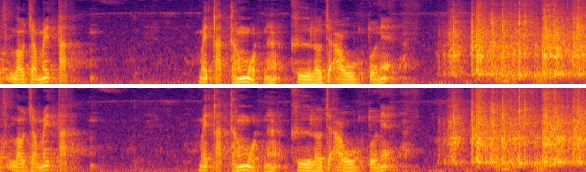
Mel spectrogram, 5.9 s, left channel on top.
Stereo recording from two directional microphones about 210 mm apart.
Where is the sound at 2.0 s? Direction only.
40° left (ahead or behind).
